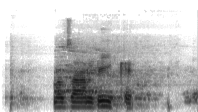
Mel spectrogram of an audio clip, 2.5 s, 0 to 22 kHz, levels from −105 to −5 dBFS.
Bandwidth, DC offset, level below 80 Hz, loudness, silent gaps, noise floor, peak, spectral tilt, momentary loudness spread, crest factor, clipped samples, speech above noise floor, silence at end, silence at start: 12 kHz; under 0.1%; -64 dBFS; -18 LUFS; none; -51 dBFS; -2 dBFS; -7.5 dB/octave; 16 LU; 18 dB; under 0.1%; 34 dB; 0 s; 0.15 s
